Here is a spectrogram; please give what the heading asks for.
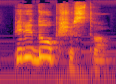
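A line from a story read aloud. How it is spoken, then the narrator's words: Gentle correction. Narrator (Russian): мягко поправила его Тереза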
